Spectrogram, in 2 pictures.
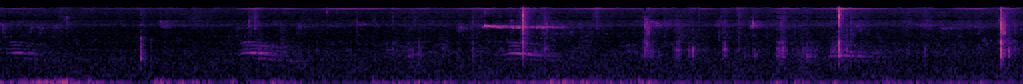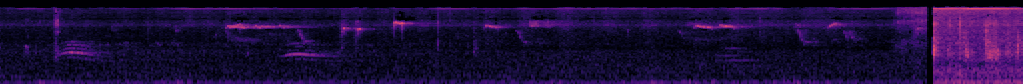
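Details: Newly appeared unfamiliar male cat making faint, short, high meows repeated at irregular intervals, nearly buried under low rumbling background noise and scattered clicks, with a sudden loud burst of noise at the end.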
